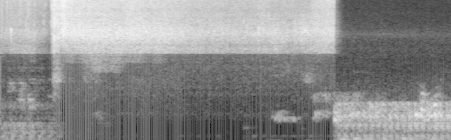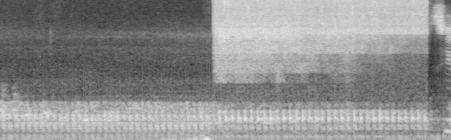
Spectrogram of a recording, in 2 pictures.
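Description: Water poured into hot mustard oil with nigella seeds, slit green chillies, turmeric and chilli powder erupts in a loud hissing sizzle, then settles into a steady rumbling boil before the sharp hiss flares again.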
